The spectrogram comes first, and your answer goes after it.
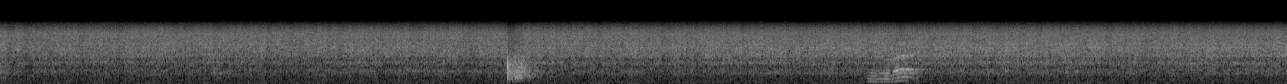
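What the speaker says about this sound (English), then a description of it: "I want that meat to brown" Mince meat browning in a pan for Texas cowboy chili, a constant even sizzle close by, with one sharp scrape or knock midway and a brief voice later.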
